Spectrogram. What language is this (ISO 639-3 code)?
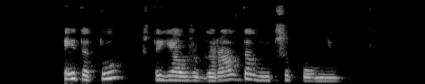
rus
